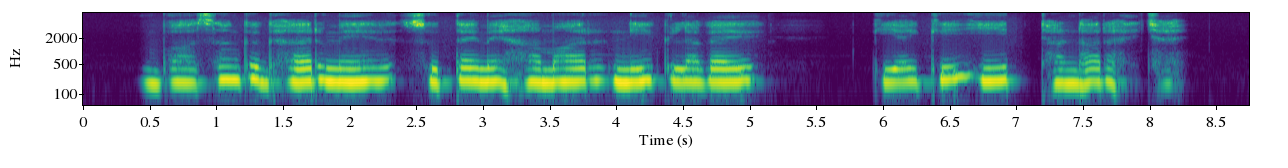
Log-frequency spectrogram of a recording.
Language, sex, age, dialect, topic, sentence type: Maithili, male, 18-24, Eastern / Thethi, agriculture, statement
